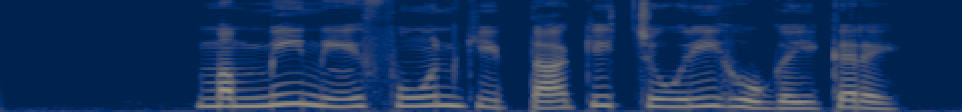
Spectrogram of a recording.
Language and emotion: Punjabi, neutral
